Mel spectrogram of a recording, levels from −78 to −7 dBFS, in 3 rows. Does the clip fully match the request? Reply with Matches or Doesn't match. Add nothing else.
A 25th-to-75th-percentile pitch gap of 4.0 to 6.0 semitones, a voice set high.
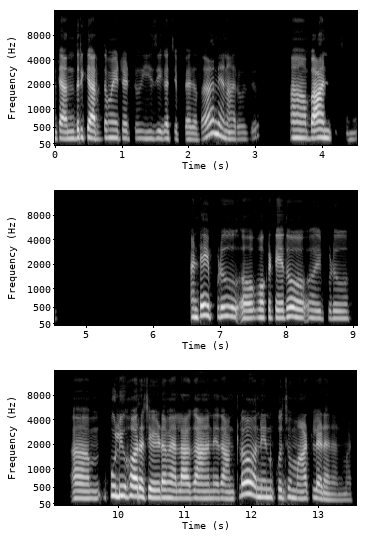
Doesn't match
